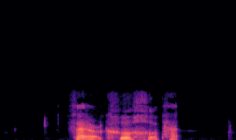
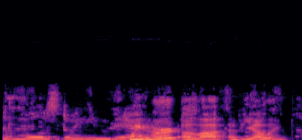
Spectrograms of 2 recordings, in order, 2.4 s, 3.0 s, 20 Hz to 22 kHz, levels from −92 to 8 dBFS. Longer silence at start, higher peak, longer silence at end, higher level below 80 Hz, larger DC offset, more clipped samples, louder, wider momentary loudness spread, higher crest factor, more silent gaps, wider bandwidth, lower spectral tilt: first, 0.7 s vs 0 s; first, -2 dBFS vs -8 dBFS; first, 0.6 s vs 0.15 s; about the same, -58 dBFS vs -58 dBFS; neither; neither; about the same, -23 LUFS vs -24 LUFS; about the same, 11 LU vs 10 LU; about the same, 22 dB vs 18 dB; neither; about the same, 7.8 kHz vs 8.4 kHz; about the same, -7 dB/octave vs -6 dB/octave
